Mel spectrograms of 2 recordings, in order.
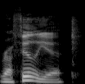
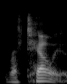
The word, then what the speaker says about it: Raphtalia: Raphtalia, sorry, Yeah. I never got to actually hear anyone ever pronounce that. So I've been calling it Raphaelia for years because I never watched the anime. So regardless, Raphtalia, that's really cool.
